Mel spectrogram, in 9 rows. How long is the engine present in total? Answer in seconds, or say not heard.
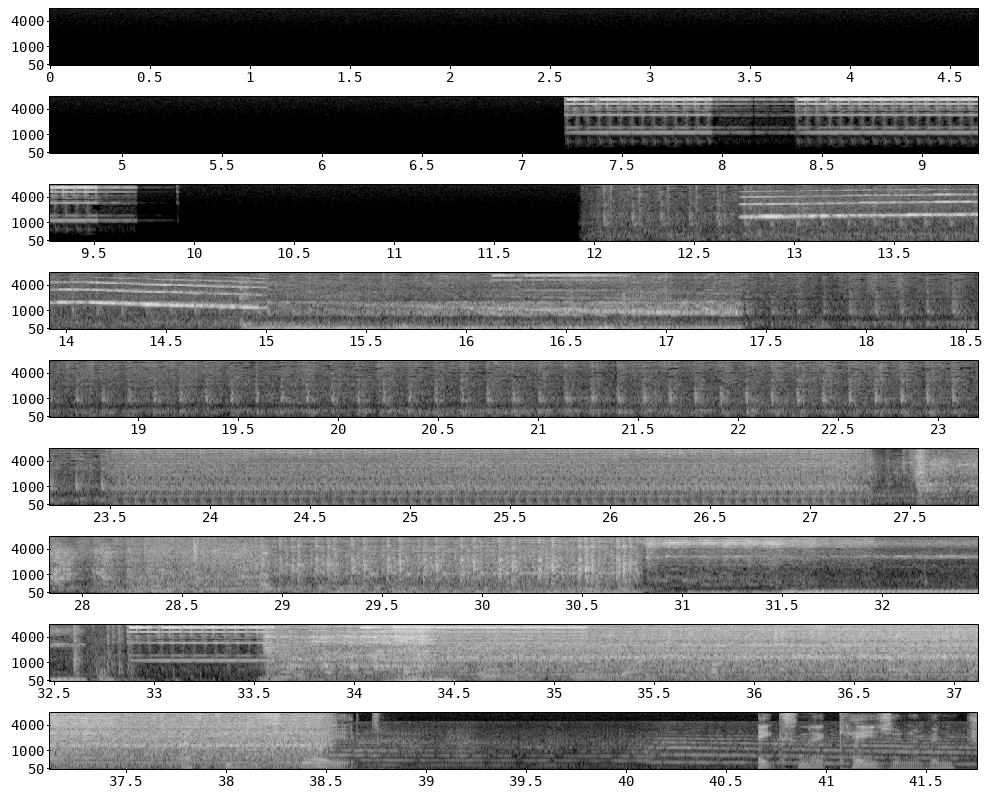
27 s.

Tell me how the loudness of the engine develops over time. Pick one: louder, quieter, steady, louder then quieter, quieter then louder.
louder.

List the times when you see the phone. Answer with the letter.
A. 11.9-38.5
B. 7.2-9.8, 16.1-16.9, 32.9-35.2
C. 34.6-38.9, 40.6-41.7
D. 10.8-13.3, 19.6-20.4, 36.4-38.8
B.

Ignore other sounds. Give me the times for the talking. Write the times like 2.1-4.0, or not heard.
34.6-38.9, 40.6-41.7.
